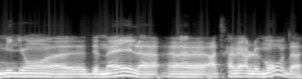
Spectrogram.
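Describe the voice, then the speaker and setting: A man speaks with a Swiss accent. The background is quiet. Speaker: podcaster and software worker. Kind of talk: interview. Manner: hesitant, many fillers.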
